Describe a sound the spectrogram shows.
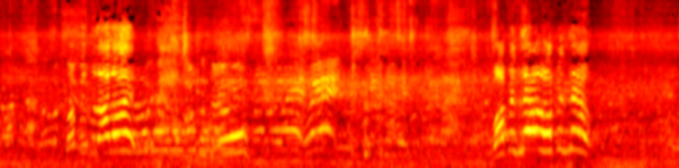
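A young man speaks loudly and agitatedly close by.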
